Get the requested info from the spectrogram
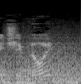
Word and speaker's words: Chinmoy: Turns out I am saying it right, Sri Chimnoy.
